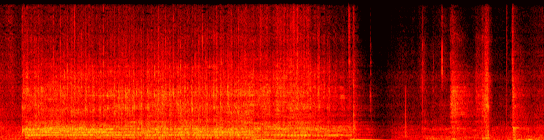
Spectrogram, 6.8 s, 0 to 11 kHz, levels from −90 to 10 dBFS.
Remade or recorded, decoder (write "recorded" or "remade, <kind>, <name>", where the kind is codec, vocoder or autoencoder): remade, codec, SNAC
